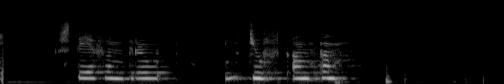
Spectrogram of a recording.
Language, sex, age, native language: Icelandic, male, 9, Icelandic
